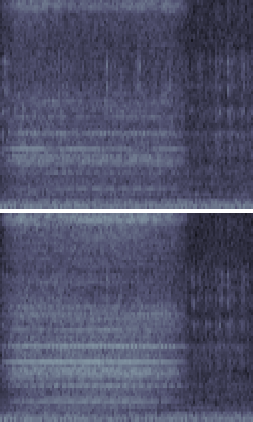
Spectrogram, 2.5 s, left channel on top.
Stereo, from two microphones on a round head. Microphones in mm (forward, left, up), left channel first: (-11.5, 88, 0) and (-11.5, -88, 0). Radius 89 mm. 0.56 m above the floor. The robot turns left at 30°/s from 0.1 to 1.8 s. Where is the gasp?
I don't hear a gasp.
